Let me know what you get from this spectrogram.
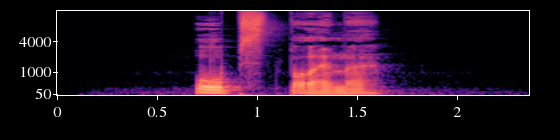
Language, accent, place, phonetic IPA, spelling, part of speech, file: German, Germany, Berlin, [ˈoːpstˌbɔɪ̯mə], Obstbäume, noun, De-Obstbäume.ogg
- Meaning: nominative/accusative/genitive plural of Obstbaum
